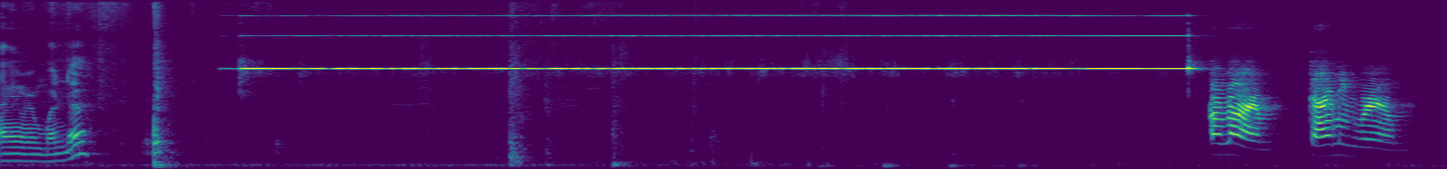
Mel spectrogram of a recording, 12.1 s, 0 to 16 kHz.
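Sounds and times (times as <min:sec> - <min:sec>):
high-pitched alarm tone: 0:01.8 - 0:10.1.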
